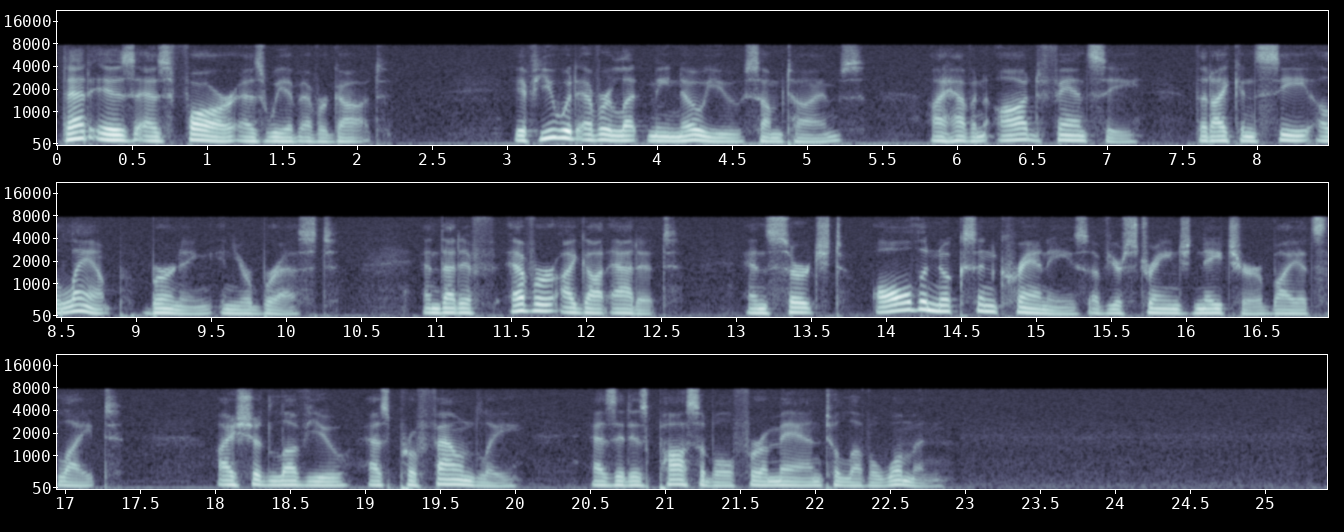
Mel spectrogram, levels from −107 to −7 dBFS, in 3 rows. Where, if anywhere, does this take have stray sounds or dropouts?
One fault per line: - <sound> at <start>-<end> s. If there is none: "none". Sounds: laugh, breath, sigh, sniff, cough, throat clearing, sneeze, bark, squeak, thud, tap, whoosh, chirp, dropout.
none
